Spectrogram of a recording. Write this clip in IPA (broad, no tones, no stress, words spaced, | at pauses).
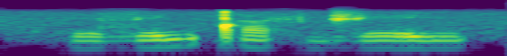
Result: ɪzɪnʲǃax d͡ʒenʲ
